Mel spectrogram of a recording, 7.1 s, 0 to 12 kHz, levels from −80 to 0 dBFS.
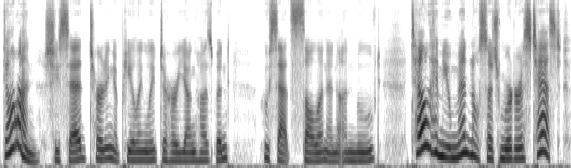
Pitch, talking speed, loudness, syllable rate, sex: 205 Hz, 185 wpm, -20 LUFS, 5.6 syllables/s, female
